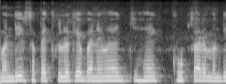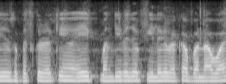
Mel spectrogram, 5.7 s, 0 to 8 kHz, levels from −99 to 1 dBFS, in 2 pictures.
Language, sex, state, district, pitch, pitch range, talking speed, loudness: Hindi, male, Uttar Pradesh, Jyotiba Phule Nagar, 140 Hz, 140-145 Hz, 265 wpm, -17 LUFS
